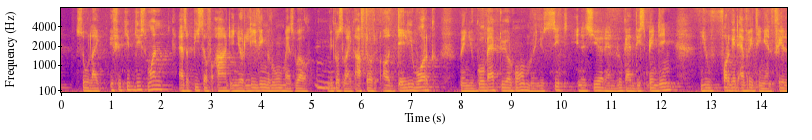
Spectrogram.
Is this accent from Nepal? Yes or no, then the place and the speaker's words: yes; Nepal; English is a second language; because even in my hometown, there are more temples than houses. So I have grown up in that environment.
